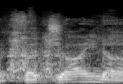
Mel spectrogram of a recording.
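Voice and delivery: slow, stretched-out announcement; very slow, savored delivery; deliberately drawn-out word. Shown as a demonstration. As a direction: draw out every syllable for comic effect. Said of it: "Say it when you're at the supermarket".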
